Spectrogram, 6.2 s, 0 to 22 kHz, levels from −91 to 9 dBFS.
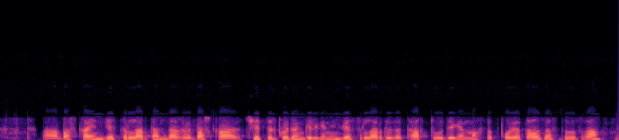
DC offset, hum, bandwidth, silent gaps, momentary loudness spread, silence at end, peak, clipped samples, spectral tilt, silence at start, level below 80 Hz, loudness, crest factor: under 0.1%; none; 4.6 kHz; none; 5 LU; 0 s; -4 dBFS; under 0.1%; -7.5 dB/octave; 0.05 s; -74 dBFS; -21 LUFS; 18 dB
